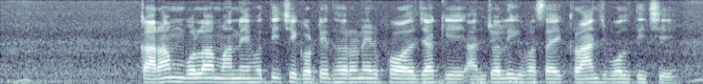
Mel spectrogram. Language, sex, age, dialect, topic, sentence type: Bengali, male, 31-35, Western, agriculture, statement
